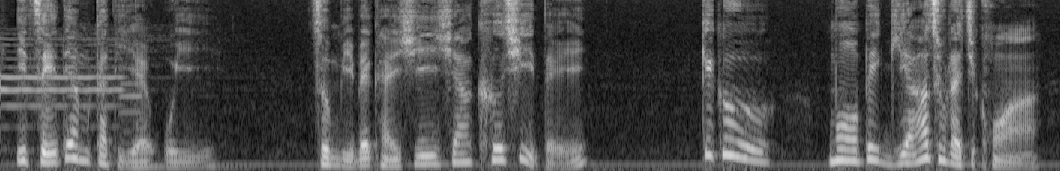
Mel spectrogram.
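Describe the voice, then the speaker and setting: A man with a Taiwanese accent narrating a scripted radio drama as an expressive storyteller. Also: mid-range voice.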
